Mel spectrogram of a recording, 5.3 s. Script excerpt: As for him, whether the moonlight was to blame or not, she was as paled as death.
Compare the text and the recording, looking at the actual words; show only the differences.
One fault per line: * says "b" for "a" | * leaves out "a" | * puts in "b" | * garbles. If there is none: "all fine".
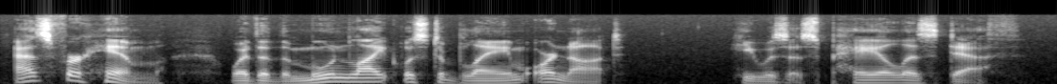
* says "he" for "she"
* says "pale" for "paled"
